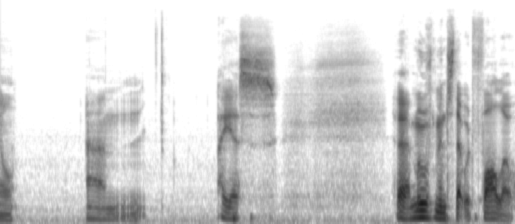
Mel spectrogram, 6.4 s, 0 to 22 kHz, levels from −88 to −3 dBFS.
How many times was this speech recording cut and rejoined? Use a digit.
0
